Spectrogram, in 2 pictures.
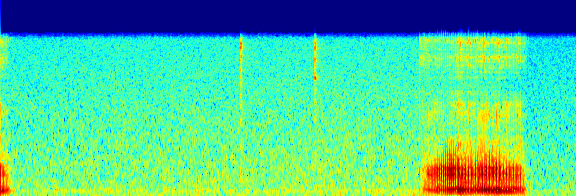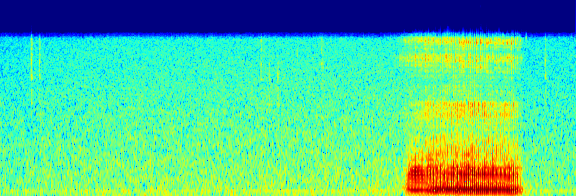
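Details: American Bully Pitbull puppy, male, snoring very hard while asleep: two long, loud rumbling snores about six seconds apart, each a fast rattling flutter on the in-breath, over steady room hiss. Snoring.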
